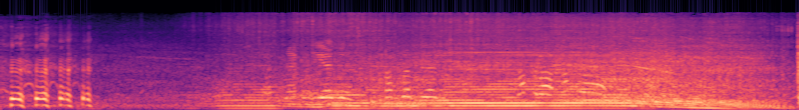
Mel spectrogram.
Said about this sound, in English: What are you revving it for?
